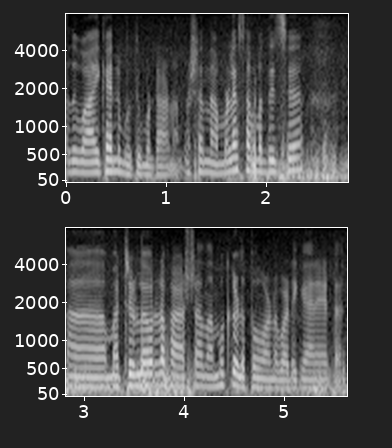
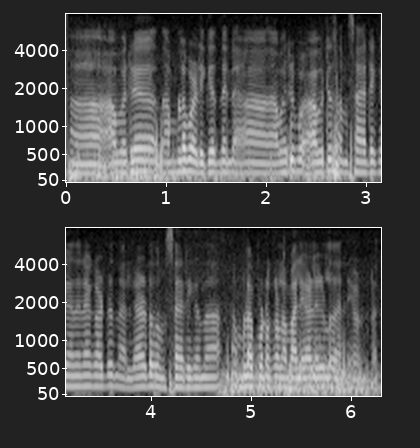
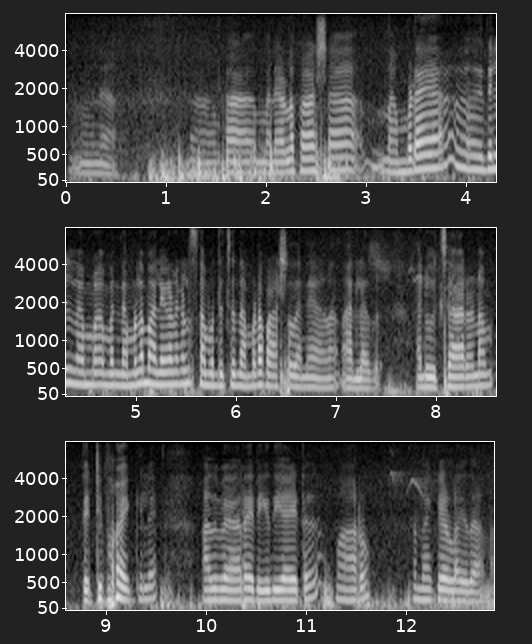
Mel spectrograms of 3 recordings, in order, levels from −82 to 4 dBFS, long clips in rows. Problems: background sounds at intervals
